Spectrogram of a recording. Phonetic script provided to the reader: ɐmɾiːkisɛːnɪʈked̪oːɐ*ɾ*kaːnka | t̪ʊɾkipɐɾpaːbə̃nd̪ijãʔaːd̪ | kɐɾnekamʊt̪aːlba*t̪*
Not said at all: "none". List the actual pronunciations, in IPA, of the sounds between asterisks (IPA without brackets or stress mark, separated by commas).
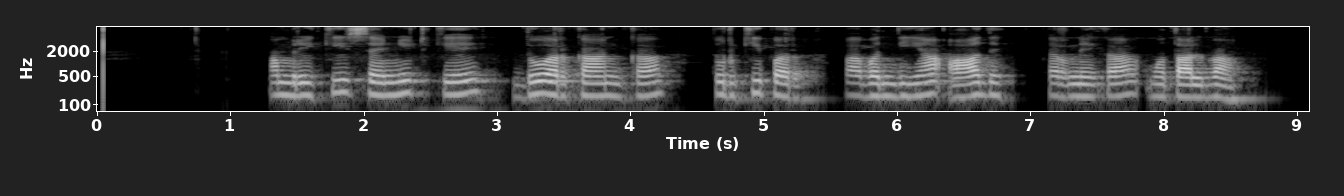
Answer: ɾ, none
